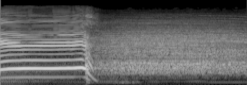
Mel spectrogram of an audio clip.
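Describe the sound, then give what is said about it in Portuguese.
A loud, sustained shout from one voice breaks off with a falling pitch, and a church audience's roar of cheering and yelling, a shout of jubilation at a worship service in Managua, carries on steadily underneath. “¿Dónde están los guerreros? ¿Dónde está el ejército de Jesucristo? Un grito de júbilo.”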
